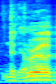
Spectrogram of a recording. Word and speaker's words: Negril: Am I saying it right? Negril, Jamaica. Yeah, you're right.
